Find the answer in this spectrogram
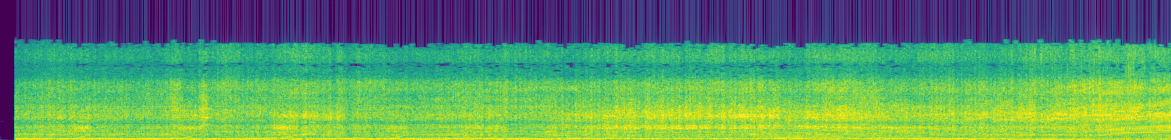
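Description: Engines of a pack of dirt-track midget race cars running together, several pitches overlapping and rising and falling as the drivers work the throttles while rolling in formation before the start.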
